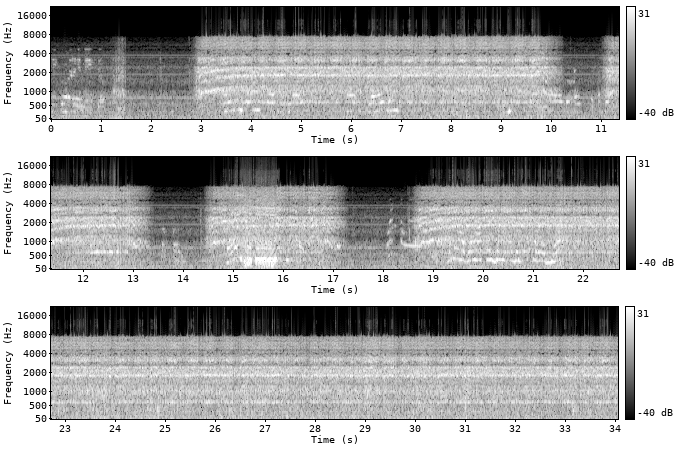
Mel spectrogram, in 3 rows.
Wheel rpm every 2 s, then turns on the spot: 0, 80, 160, 160, 150, 70, 70, 110, 70, 100, 160, 160, 160, 160, 160, 160, 160.
none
